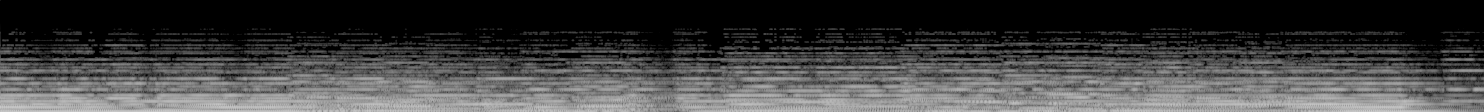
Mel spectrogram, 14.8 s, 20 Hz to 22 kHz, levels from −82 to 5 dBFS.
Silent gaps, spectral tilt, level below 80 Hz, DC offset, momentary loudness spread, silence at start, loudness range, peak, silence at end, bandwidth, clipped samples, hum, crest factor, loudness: none; -7.5 dB/octave; -22 dBFS; under 0.1%; 4 LU; 0 s; 3 LU; -4 dBFS; 0 s; 7 kHz; under 0.1%; none; 12 dB; -18 LUFS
